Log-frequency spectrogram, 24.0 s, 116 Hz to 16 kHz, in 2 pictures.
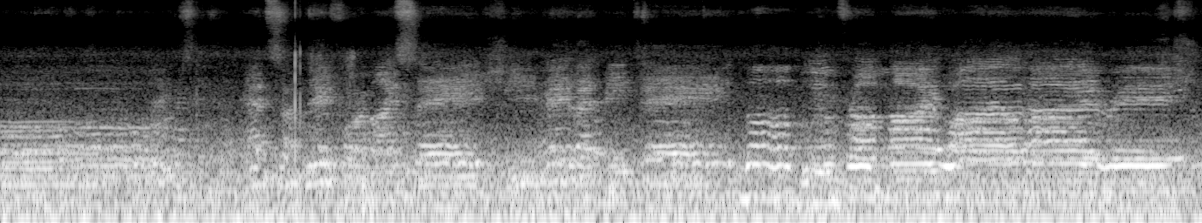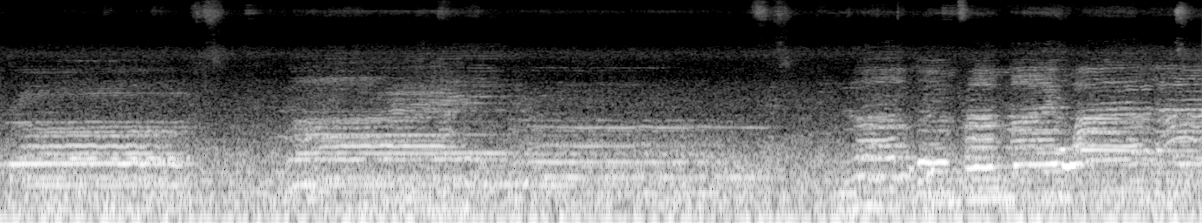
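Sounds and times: male quartet singing a cappella: 0:00.0 - 0:24.0.

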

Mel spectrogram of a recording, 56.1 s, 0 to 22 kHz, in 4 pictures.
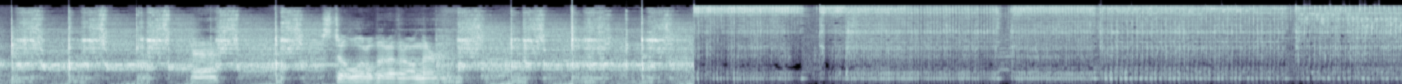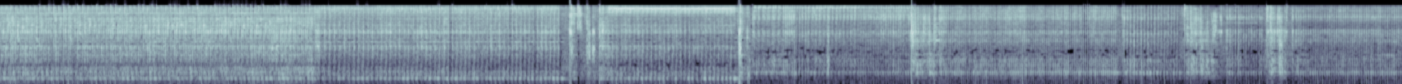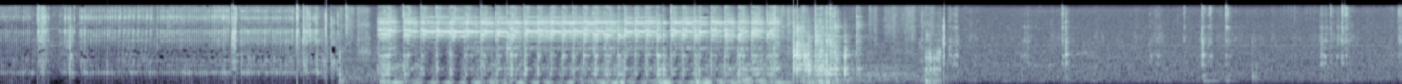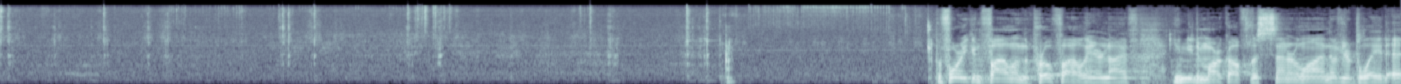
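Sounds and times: hand file rasping on steel: 0:00.1 - 0:03.2, 0:31.8 - 0:35.9.

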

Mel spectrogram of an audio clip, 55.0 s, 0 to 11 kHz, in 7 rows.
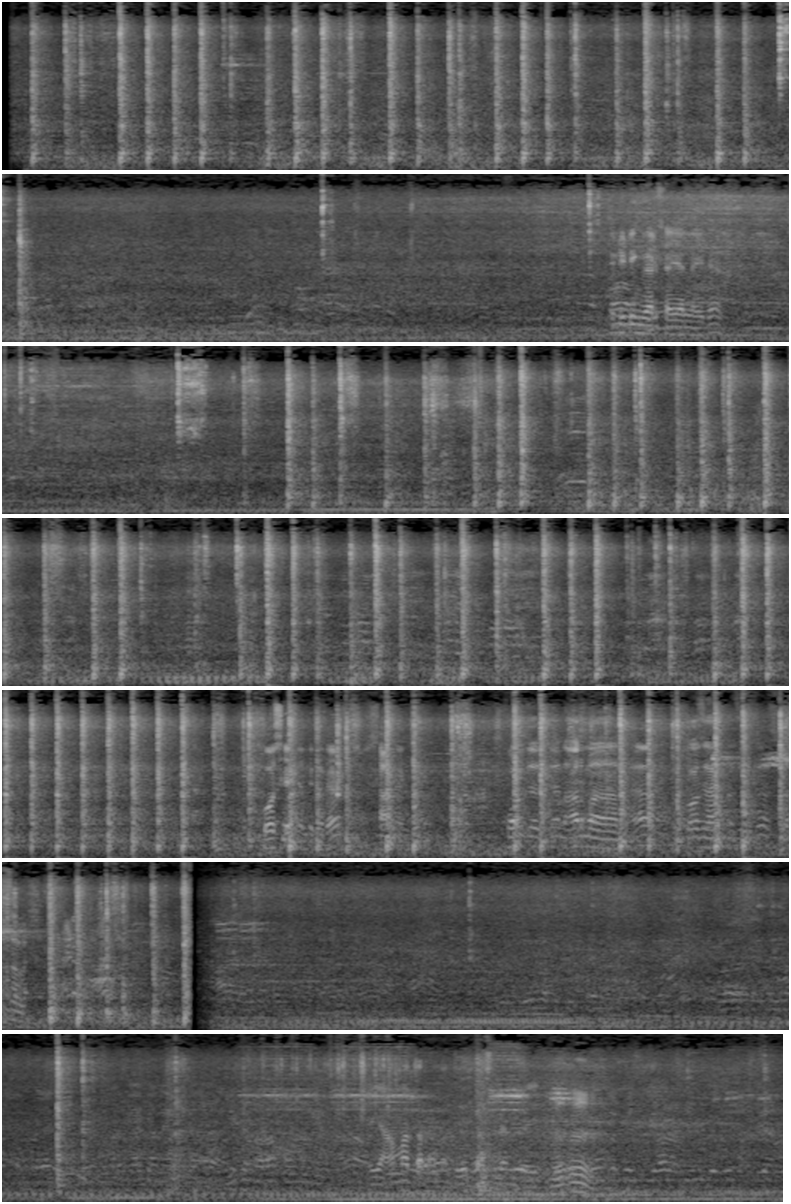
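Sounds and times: spatulas clattering on steel pan: 0:00.3 - 0:08.2, 0:17.5 - 0:31.3
metal spatula clacking on griddle: 0:07.7 - 0:08.2.

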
